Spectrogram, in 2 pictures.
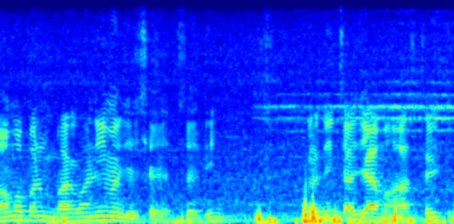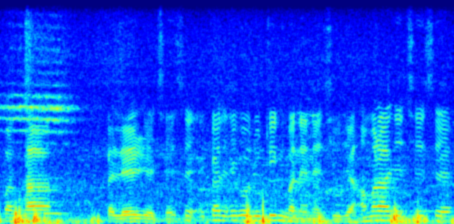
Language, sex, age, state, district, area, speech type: Maithili, male, 30-45, Bihar, Muzaffarpur, urban, spontaneous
